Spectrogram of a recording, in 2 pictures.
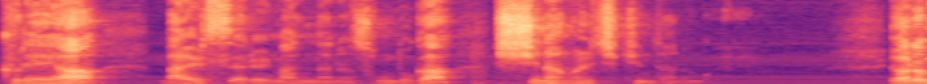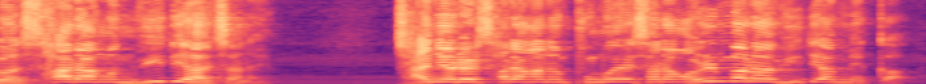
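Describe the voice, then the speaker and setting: Here the preacher's voice is high-pitched, expressive and a bit bright, moving a little fast. He drives his sermon home through repeated emphatic urging and stories told to the congregation.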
